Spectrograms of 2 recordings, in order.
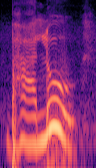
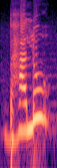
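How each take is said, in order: First: The final u vowel is long. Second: The final u vowel is short. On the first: The speaker calls it right. "बड़े ऊ की मात्रा" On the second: The speaker calls it wrong. "हम भालू नहीं कहते हैं"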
